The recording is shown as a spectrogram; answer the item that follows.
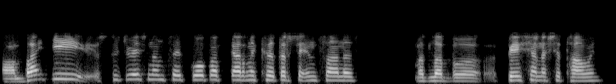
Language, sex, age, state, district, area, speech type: Kashmiri, male, 30-45, Jammu and Kashmir, Baramulla, urban, conversation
